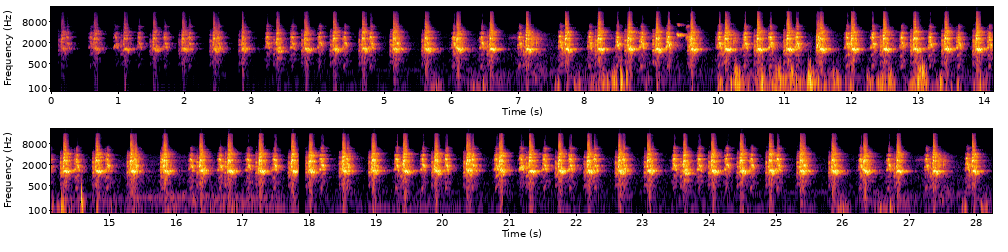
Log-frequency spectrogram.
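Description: Green junglefowl, male and female, kekking: a long run of short, sharp 'kek' calls, about three a second, growing louder over the first few seconds and then holding steady.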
